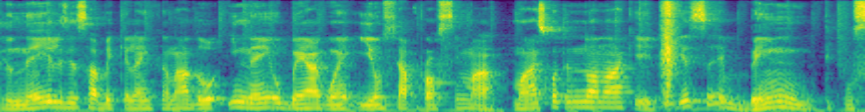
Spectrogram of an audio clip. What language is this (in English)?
Portuguese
